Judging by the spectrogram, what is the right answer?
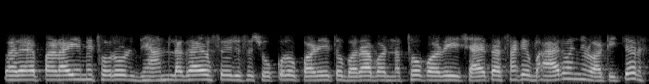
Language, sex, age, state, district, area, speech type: Sindhi, female, 45-60, Gujarat, Surat, urban, conversation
